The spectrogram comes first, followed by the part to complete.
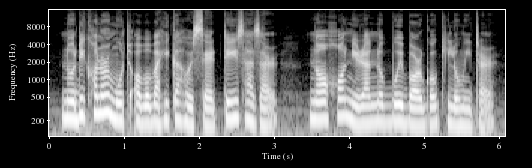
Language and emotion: Assamese, neutral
